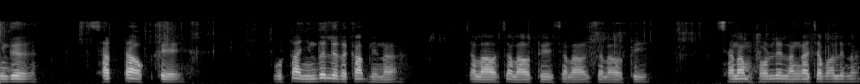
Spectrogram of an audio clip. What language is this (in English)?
Santali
